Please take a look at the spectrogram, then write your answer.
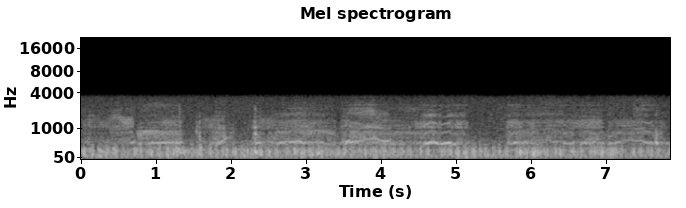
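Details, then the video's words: Lily, an American black bear in her winter den on January 13, 2013, shortly before giving birth to two cubs, picked up by a den camera: a steady low pulsing rumble with brief moaning tones scattered through it. "Lily the Black Bear - Sounds from the den"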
